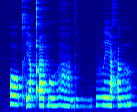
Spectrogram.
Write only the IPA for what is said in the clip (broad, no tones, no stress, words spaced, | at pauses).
ɔkʼeqʼeɓo ɦa̤ɡʱi̤ | veħɯ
